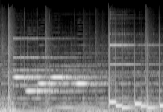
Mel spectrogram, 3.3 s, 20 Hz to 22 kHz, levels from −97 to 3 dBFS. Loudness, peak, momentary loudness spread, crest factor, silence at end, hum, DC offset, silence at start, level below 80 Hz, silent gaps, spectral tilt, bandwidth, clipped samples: -13 LUFS; -2 dBFS; 4 LU; 12 dB; 0 s; none; under 0.1%; 0 s; -28 dBFS; none; -7 dB/octave; 13.5 kHz; under 0.1%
